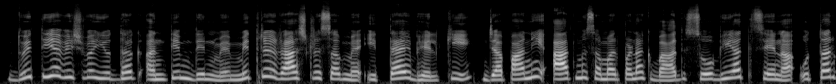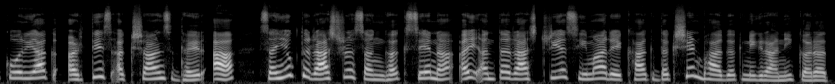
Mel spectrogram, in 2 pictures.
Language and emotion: Maithili, neutral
